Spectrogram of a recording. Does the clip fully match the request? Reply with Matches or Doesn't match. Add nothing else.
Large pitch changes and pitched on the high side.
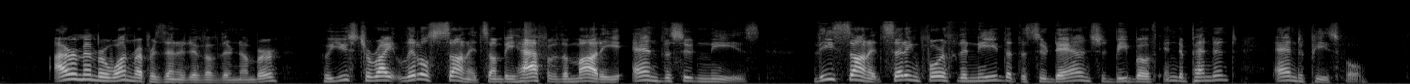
Doesn't match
